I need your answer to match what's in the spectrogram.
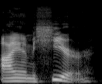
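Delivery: stress on here with rising pitch. Showing how speaking with emphasis sounds: stress on here, pitch rising. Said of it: "when you speak with emphasis, ... the here".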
